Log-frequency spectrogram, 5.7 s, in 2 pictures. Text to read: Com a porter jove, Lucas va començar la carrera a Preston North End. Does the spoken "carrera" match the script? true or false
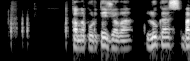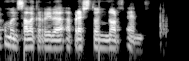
true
